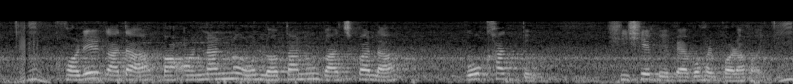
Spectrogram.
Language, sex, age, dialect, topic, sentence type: Bengali, female, 18-24, Standard Colloquial, agriculture, statement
